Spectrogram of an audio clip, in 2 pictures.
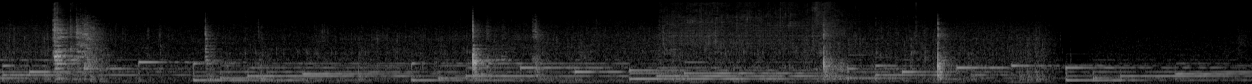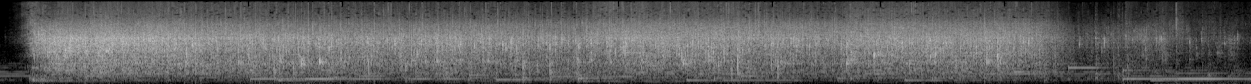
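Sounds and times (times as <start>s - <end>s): food sizzling in hot oil: 0.0s - 1.5s, 2.4s - 10.0s, 12.6s - 25.0s.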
